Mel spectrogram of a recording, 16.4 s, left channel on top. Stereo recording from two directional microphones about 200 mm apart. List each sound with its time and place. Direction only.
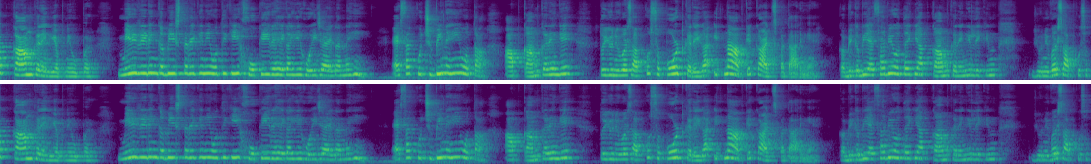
0.2 s a woman's voice: 35° left (ahead or behind)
